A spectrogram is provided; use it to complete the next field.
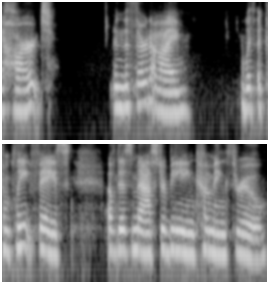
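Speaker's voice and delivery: voice catching and breaking, choked up, halting. Describing a picture they took of the sky, speaking choked up. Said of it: "I'm getting really choked up".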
